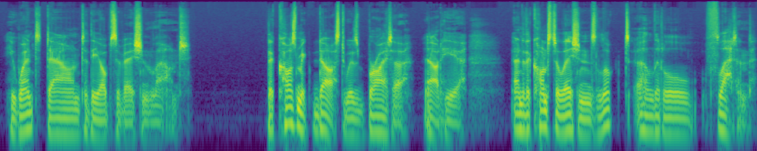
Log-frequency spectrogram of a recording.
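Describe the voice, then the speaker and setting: A man reads a bedtime audiobook in a low voice. His pace is slow and unhurried, and the sound is close and dry, with no room around it. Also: a bit bright, no echo. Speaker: audiobook reader. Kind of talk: scripted bedtime story narration.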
